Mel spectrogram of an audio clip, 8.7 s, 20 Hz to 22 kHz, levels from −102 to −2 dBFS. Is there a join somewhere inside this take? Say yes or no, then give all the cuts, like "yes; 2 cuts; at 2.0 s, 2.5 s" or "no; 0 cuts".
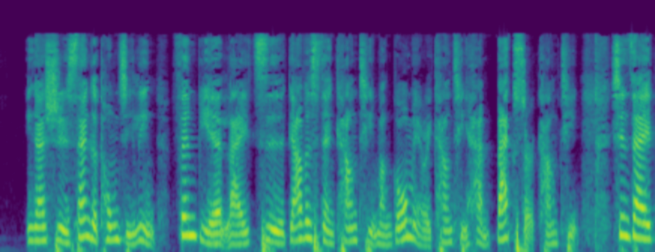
no; 0 cuts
